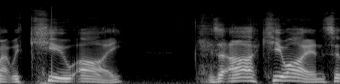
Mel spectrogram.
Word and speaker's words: qi: Is it QI?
